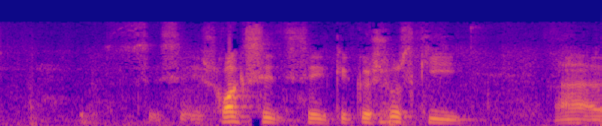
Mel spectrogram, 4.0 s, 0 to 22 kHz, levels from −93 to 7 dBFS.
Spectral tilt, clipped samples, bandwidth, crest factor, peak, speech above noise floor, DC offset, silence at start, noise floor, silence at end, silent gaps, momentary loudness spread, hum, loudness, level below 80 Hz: -4.5 dB/octave; under 0.1%; 11 kHz; 24 dB; -4 dBFS; 21 dB; under 0.1%; 0 s; -48 dBFS; 0 s; none; 25 LU; none; -27 LUFS; -56 dBFS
